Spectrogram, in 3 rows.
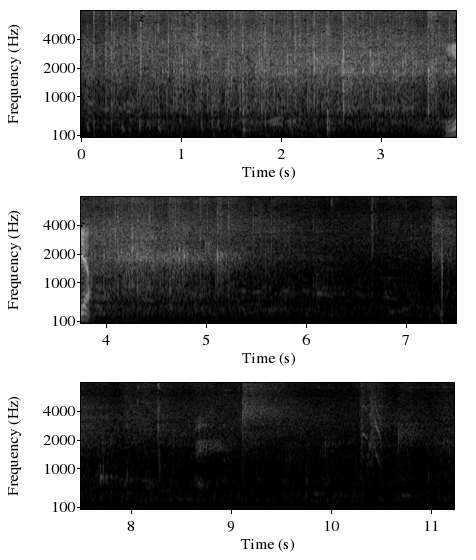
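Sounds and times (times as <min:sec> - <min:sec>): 
audience clapping: 0:00.0 - 0:06.0
speech: 0:03.6 - 0:04.0.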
